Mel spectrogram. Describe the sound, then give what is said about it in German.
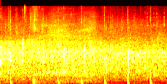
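An audience applauds steadily for a young trainee preacher called onto the stage, a dense wash of clapping hands with a few sharper individual claps standing out at an even pace, moderately loud and with no voices over it. “Einen dicken Applaus für Nachwuchspredigerin.”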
